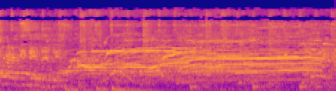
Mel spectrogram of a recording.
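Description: A crowd of children shouting and cheering together. From about a second in, many high voices are held at once over one another.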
